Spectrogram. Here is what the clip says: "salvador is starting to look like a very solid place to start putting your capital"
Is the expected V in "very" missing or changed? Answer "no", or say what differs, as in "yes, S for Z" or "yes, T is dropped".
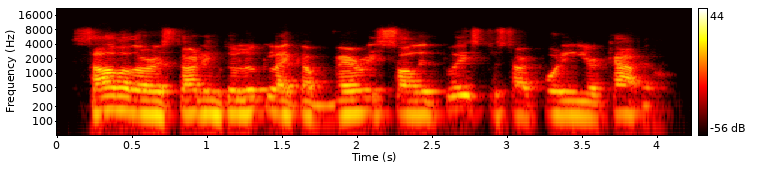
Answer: no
